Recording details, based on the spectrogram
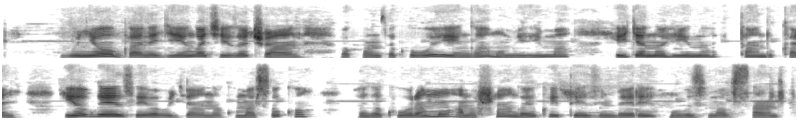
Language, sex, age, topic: Kinyarwanda, male, 18-24, agriculture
